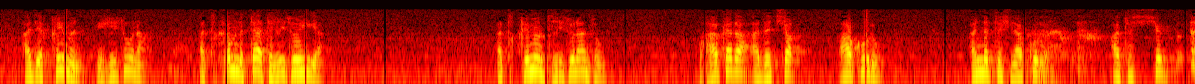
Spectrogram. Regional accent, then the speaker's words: Morocco; لكن جاب الله حنا مغاربة

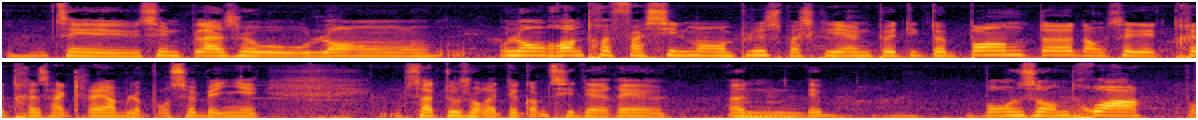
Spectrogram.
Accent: Basque Country, Spain; Ben oui, on est basque. Donc, pareil qu'on est espagnol ou on est européen, on est basque.

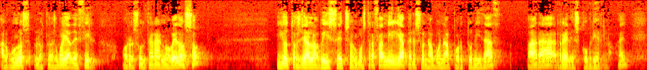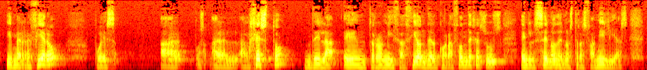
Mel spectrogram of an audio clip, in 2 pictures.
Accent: San Sebastián, Basque Country, Spain; Soy, como Donostiarra, también hijo de esa... No sé, he sido alumno del Colegio del Sagrado Corazón. He crecido, ¿no?, pues bajo esa mirada del corazón de Jesús, también desde el seno de la familia.

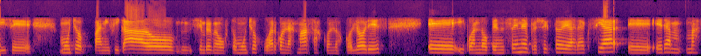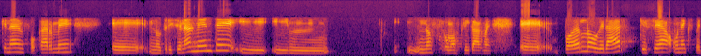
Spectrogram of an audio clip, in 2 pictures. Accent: Santa Rosa, La Pampa, Argentina; also born or lived in La Plata; Yo estudié gastronomía en Buenos Aires, en La Plata, vivía en La Plata, y cuando me volví, yo soy acá de Santa Rosa.

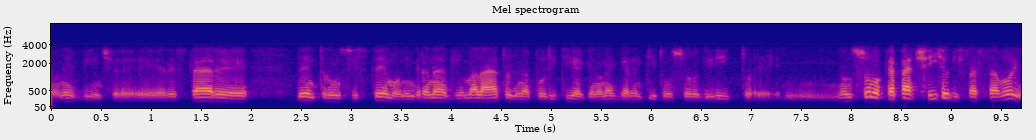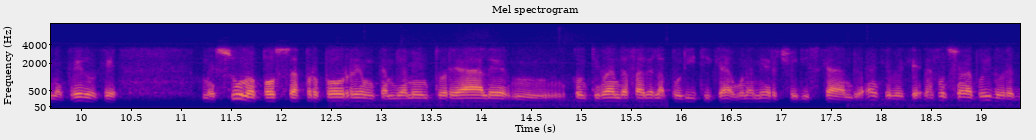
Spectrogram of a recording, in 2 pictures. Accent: Sicily, Italy; però siccome sono siciliano

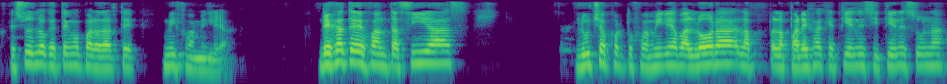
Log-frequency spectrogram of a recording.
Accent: Guadalajara, Jalisco, Mexico; yo crecí en Guadalajara, ya les dije. Pero mis primos estaban en el rancho.

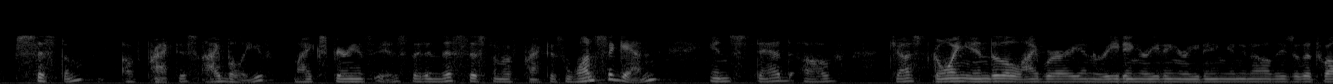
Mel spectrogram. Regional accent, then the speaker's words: United States; but I'm an American. And so I didn't grow up with the idea of rebirth.

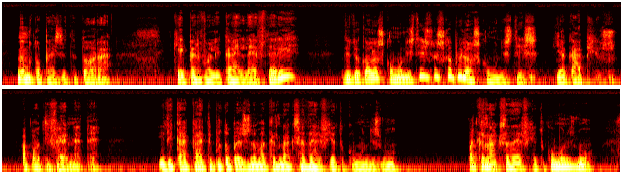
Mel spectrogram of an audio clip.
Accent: Greece; born there; Δεν το παίζω κάτι όξο, εδώ γεννήθηκα, σε αυτό το χώρο γεννήθηκα, στην Ελλάδα, αλλά δεν είμαι και να κοιτάω και προς την Ανατολή, έτσι δεν είμαι.

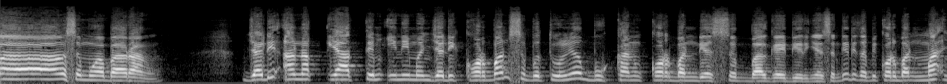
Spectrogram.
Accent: East Java, Indonesia; Saya Madura.

